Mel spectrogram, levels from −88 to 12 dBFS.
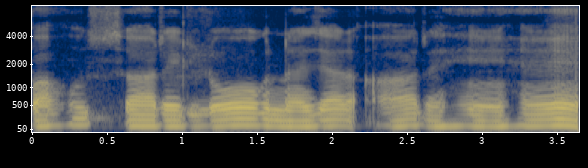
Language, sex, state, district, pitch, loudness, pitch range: Hindi, male, Jharkhand, Ranchi, 100 Hz, -17 LUFS, 100-105 Hz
